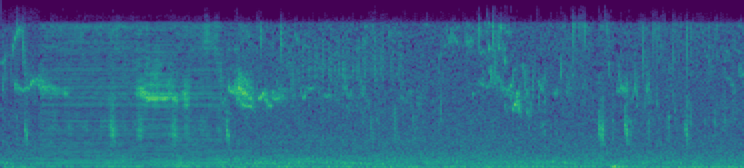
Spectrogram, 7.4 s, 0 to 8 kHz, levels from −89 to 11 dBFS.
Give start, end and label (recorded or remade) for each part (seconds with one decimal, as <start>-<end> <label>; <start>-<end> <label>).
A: 0.0-0.4 recorded; 0.4-2.2 remade; 2.2-7.4 recorded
